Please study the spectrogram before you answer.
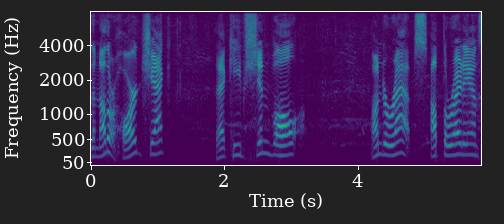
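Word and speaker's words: Kinnvall: And then it's flubbed by Schinval. Again, that K in Sweden, just like Oliver Shillington. Schinval, I apologize for a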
